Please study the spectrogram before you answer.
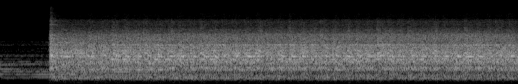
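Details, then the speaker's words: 2004 Ford F150 5.4L, cold first start after timing component reassembly for engine noise: catches and settles into steady even running, expected initial clatter much quieter than before; clean start. "let's fire it up and see how it sounds now keep in mind it is going to clatter around the initial start up that sounds much quieter now"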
